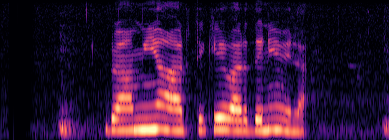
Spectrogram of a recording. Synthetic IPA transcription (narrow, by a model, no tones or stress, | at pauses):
ɡɾaːmijəaːɾt̪ikeːʋaɾd̪enejəʋela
